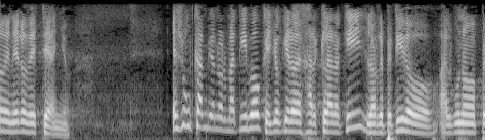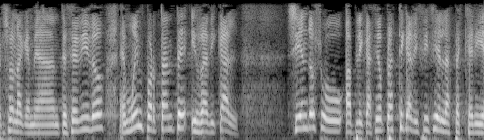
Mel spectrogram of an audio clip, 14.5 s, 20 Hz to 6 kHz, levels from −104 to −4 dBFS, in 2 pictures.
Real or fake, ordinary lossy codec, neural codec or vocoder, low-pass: real; AAC, 48 kbps; none; 5.4 kHz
